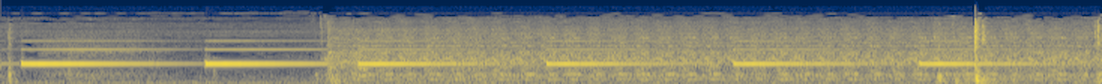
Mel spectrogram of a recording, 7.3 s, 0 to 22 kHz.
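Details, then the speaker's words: Long-stored van (sat about 4 years, barely ran before) cranks in repeated bursts over a steady warning chime and never fires. This is after gas was poured into the intake on the third try. Oil light not on; owner suspects no spark. Crank, no start. "um I think we definitely got no spark I give up piece of bees"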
